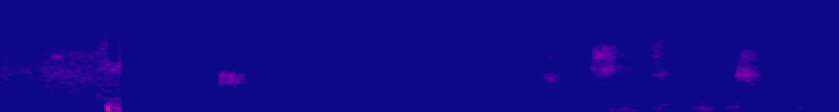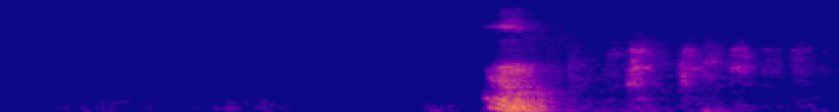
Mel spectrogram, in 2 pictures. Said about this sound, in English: Can you hear my dog?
